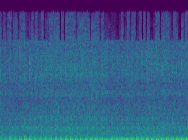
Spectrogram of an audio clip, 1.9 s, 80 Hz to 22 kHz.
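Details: 1972 Honda CT70 single-cylinder, all-original auction bike being revived after a bogging issue, idling in neutral after rewiring; quick, even putter with a steady beat, no misses or knocks; healthy normal idle.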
